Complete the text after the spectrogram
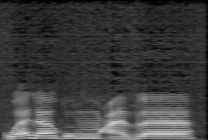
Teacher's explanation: Za mad tabi'i karena ada alif sebelumnya ada fathah dibaca panjang 2 harokat.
